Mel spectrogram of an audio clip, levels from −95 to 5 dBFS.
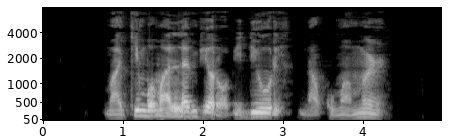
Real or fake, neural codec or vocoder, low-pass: fake; vocoder, 44.1 kHz, 80 mel bands, Vocos; 7.2 kHz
